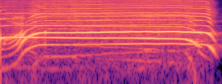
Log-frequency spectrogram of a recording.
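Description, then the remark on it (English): Several voices let out one loud, sustained scream together, pitching up sharply, holding steady for about a second and a half, then breaking off abruptly. “Oh, yeah, you have to scream. Ready? On three.”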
